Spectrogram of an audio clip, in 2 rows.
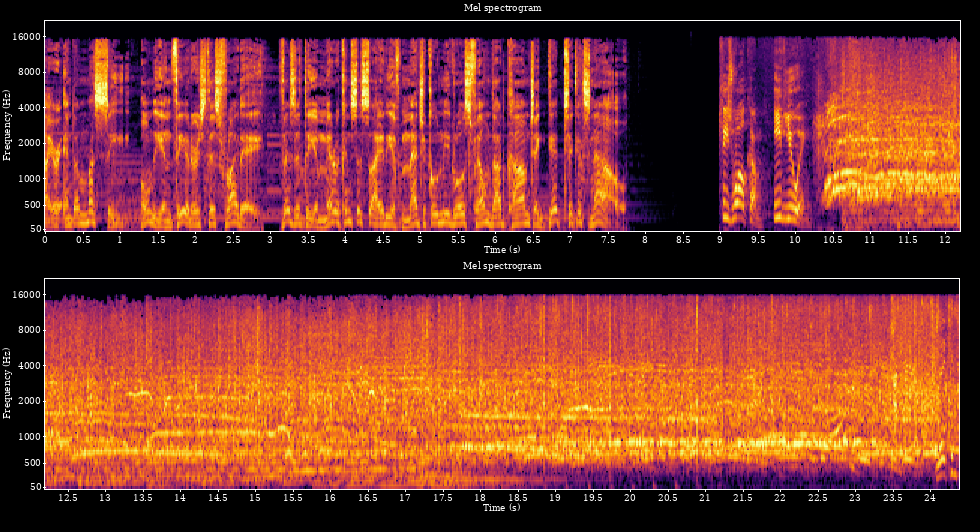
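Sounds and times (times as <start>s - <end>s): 
speech: 0.0s - 7.8s, 9.0s - 10.9s
large crowd cheering, whooping and shouting: 10.3s - 24.3s.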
